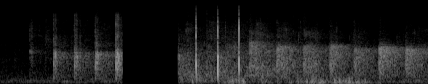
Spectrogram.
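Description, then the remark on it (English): A church audience claps after a public reading of Scripture: a few sharp, scattered claps at first, then a brief silence, then fuller steady applause with several louder individual claps standing out. No one speaks. “Might as well clap for a public reading of Scripture.”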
